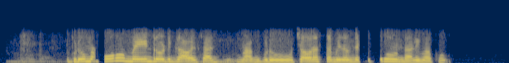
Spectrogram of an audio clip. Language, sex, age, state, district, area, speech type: Telugu, female, 30-45, Telangana, Jangaon, rural, conversation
